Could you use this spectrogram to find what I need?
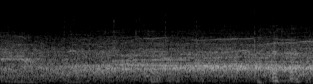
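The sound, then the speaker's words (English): An audience applauding and cheering, a dense, steady wash of clapping and raised voices that holds at an even, fairly loud level for about three seconds without a break. “Because like you know, during these things, you want to keep going, but he just sits there and basks in the applause, the cheering.”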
